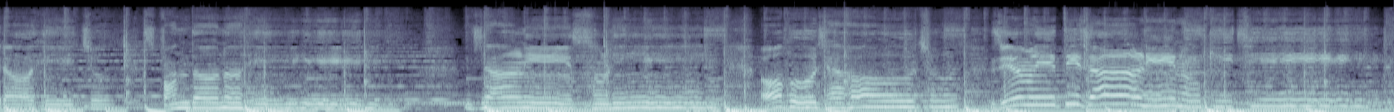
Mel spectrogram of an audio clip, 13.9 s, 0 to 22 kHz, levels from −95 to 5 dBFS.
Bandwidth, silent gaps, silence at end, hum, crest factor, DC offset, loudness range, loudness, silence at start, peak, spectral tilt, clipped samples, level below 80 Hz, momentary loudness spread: 16.5 kHz; none; 0 s; none; 12 dB; under 0.1%; 2 LU; -13 LUFS; 0 s; 0 dBFS; -5.5 dB/octave; under 0.1%; -18 dBFS; 7 LU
